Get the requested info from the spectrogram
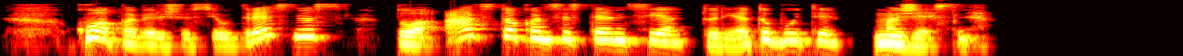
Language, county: Lithuanian, Kaunas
